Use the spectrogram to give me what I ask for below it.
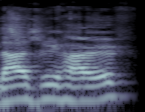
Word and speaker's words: Nadzri Harif: Nadzri Harif. First of all, did I say that correctly? It's always a thing in my head to make sure that I pronounce people's names. Nadzri Harif.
